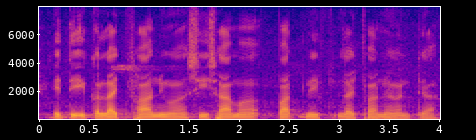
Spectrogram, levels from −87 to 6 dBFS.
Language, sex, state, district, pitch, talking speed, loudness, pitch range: Wancho, male, Arunachal Pradesh, Longding, 115 Hz, 225 wpm, -18 LUFS, 110-115 Hz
